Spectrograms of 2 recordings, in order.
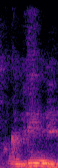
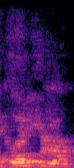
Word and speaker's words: colírio: I always forget how to pronounce colírio. Colírio. Yeah, I always say clorídeo.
